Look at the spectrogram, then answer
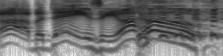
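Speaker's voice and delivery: very slow, high, every word stretched out. Imagining a movie scene where the character Luigi greets Daisy: Luigi voice. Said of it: "but he talks like Luigi".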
